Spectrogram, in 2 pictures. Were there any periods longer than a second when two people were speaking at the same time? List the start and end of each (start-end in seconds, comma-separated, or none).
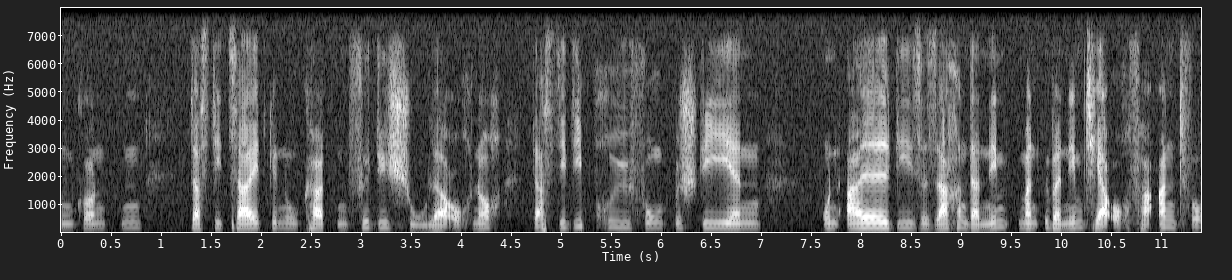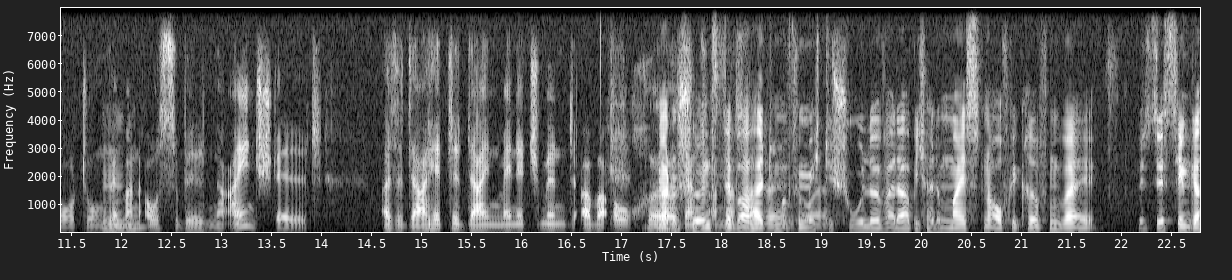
17.2-19.1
